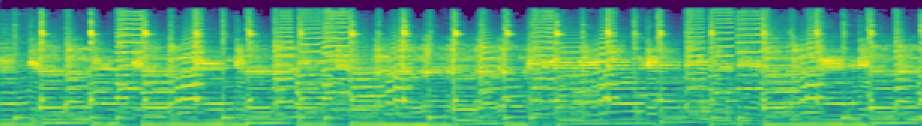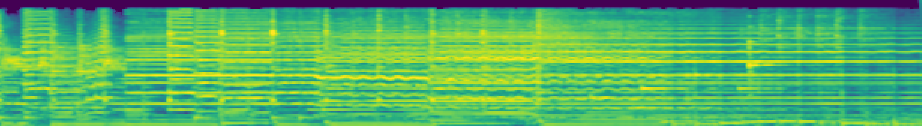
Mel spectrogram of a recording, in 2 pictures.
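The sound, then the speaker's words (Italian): A Cuban-style cover of an indie rock song plays loud and continuous, with dense rhythmic instrumentation, steady bass and percussion, and sustained melodic lines brightening in the second half. No one speaks. “vi lasciamo con una chicca veramente nerd, ovvero …, canzone dei …, interpretata dai …”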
